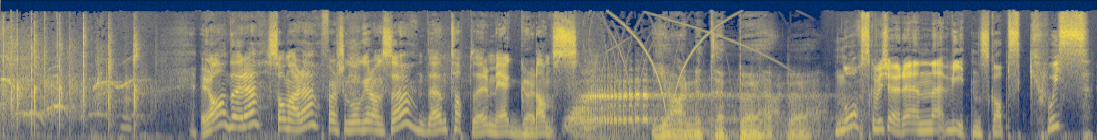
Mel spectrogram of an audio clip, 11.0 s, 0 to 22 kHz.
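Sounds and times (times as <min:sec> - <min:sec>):
people whooping excitedly: 0:00.0 - 0:01.5
people clapping: 0:00.0 - 0:01.8
speech: 0:01.9 - 0:10.9.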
